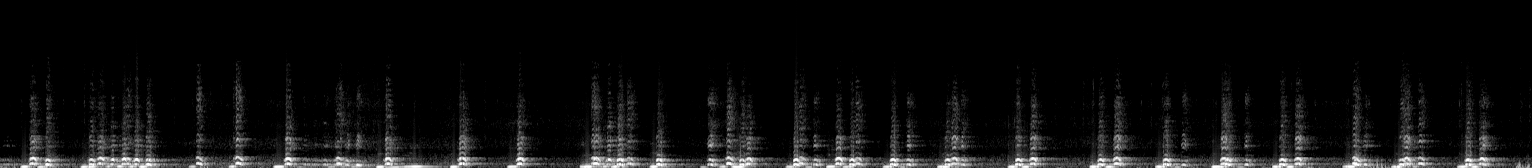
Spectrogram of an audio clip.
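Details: Siamangs at a wildlife park give loud, honking barks in rapid succession, roughly one each second.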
